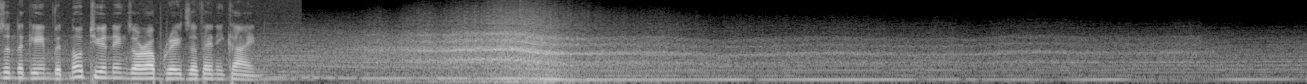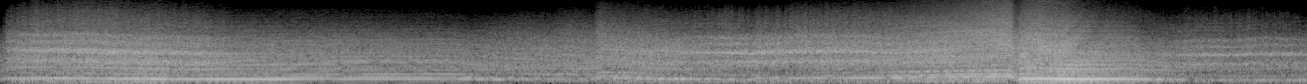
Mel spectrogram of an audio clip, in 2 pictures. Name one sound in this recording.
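A sports car engine revs and roars, rising and falling in pitch.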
